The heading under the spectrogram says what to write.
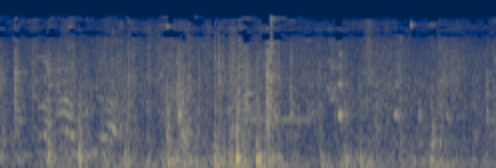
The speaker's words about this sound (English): In Gaza City, where donkey carts jockey with cars for space on the streets, Hamas has long enjoyed strong support.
